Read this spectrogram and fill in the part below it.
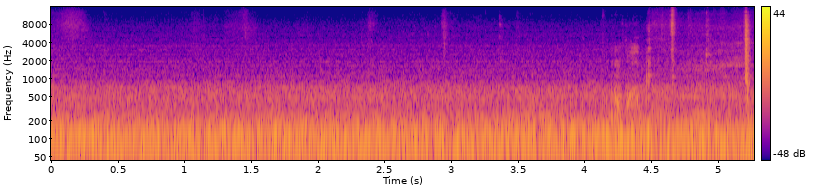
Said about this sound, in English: All right, so that's been the car ride home for A Quiet Place day one.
